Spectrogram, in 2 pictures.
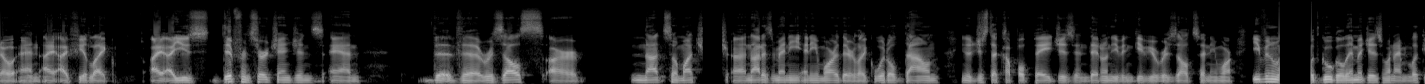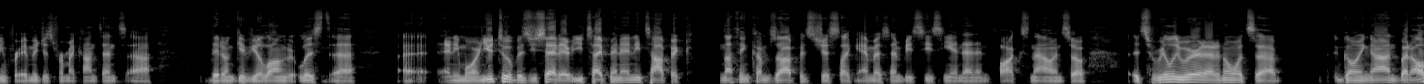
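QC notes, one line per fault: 7.02–7.23 s, playback stall: the speech cuts to silence for about 0.2 s after "results are not so". The likely cause is the player running out of data.
7.23–8.59 s, time-compressed catch-up: the speech runs about 1.15 times fast at normal pitch until "like whittled down you". Small pieces are cut and cross-faded to clear the backlog.
12.79–13.11 s, playback stall: after "you results anymore even", the sound drops out for about 0.32 s. It then resumes where it stopped.
13.11–15.25 s, time-compressed catch-up: the speech is hurried again at about 1.15 times, pitch unchanged, until "uh they don't give".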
